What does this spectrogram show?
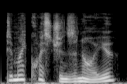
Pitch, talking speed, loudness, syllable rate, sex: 155 Hz, 235 wpm, -13 LUFS, 6.4 syllables/s, male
